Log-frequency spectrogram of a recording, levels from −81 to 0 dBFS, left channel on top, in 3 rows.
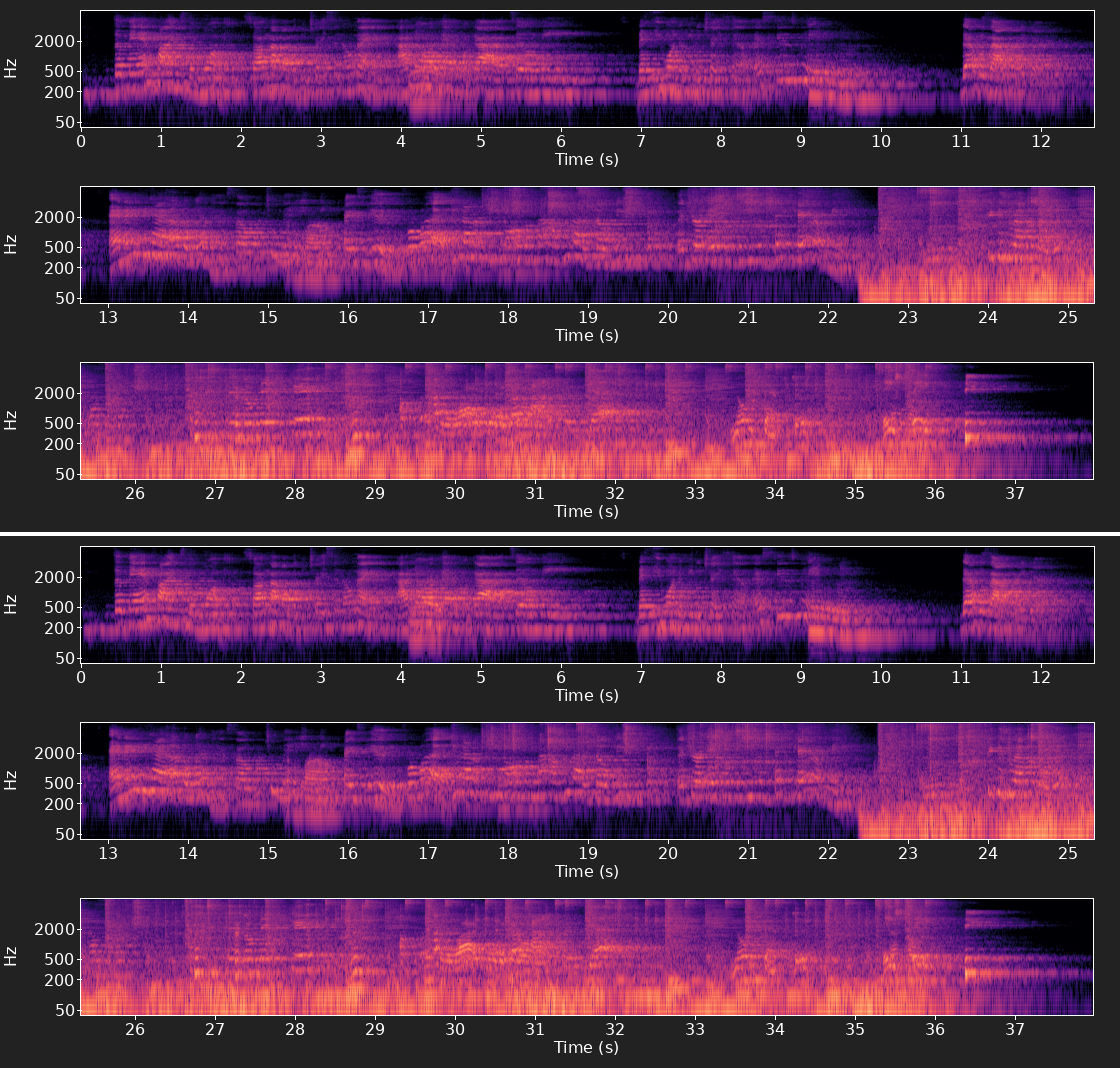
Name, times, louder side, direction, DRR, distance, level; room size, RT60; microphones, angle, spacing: voice 1, 0.0-6.2 6.9-9.3 11.0-12.2 13.0-22.4 24.0-26.4 26.8-28.3 28.6-28.7 29.3-29.8 30.2-32.2, equal, 5° right, 0 dB, 0.8 m, -31 dB
voice 2, 4.1-4.5 9.1-9.8 15.2-15.8 17.9-18.0 23.1-23.8 26.7-26.9 27.2-27.4 28.7-28.9 29.6-31.2 35.4-35.9, right 2 dB, 60° right, 5 dB, 0.6 m, -30 dB
sound 1, 17.3-22.3 22.6-25.4 25.7-29.0, right 3 dB, 85° right, 1.5 m, -37 dB
sound 2, 22.4-35.9, right 1 dB, 25° right, 1.2 m, -27 dB
voice 3, 33.4-34.5 35.3-35.9 36.4-36.6, equal, 10° left, 1 dB, 0.3 m, -27 dB
12.0 x 5.2 x 4.3 m, 2.7 s
head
